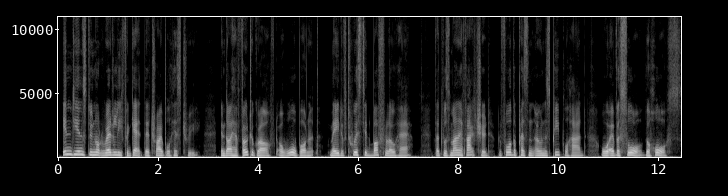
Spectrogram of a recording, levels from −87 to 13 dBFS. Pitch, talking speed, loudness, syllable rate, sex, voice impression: 165 Hz, 165 wpm, -18 LUFS, 5.5 syllables/s, male, masculine, adult-like, thin, weak, slightly bright, slightly halting, refreshing, calm, friendly, reassuring, kind, modest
